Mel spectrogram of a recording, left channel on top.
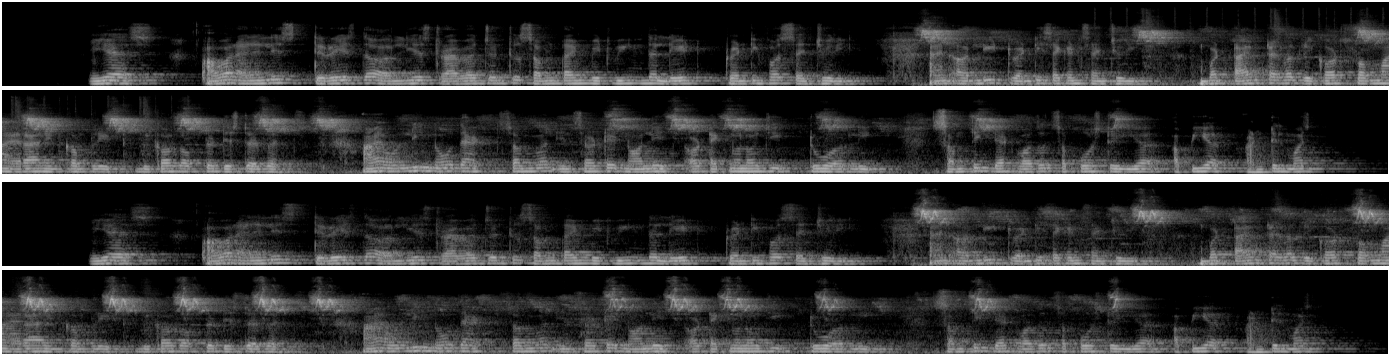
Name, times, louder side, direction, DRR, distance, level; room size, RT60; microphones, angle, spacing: voice 1, 0.9-6.9 7.2-8.5 8.8-11.4 11.7-26.9, left 2 dB, 25° left, 8 dB, 0.4 m, -28 dB
sound 1, 9.1-25.0, right 5 dB, 35° right, 0.5 m, -30 dB
sound 2, 10.8-15.7, left 2 dB, 55° left, 0.8 m, -46 dB
5.3 x 3.9 x 5.9 m, 1.4 s
head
